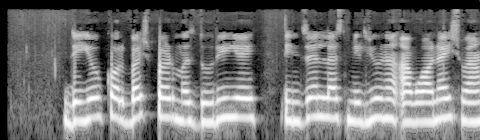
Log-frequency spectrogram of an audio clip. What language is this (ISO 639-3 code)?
pus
